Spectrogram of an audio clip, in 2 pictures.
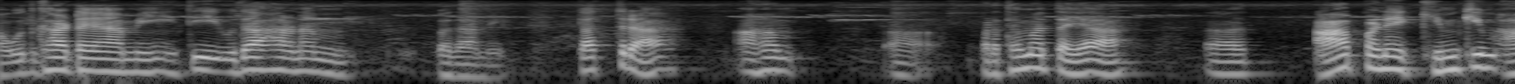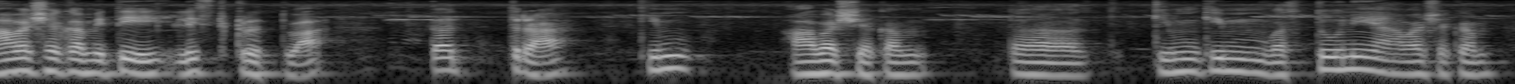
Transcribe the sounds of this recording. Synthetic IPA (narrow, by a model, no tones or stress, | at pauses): ud̪ɡʱaːʈɐjaːmiːt̪iud̪aːɦɐɾɐɳɐm | pɐd̪aːmi | t̪ɐt̪ɾɐ | ɐɦɐm | pɾɐt̪ʰɐmɐt̪ɐja | aːpɐɳeːkimkimaːʋɐʃjɐkɐmit̪ilisʈkɾɪt̪ʋa | t̪ɐt̪ɾɐ | kim | aːʋɐʃjɐkɐm | kimkimʋɐst̪uːnijaːʋɐʃjɐkɐm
